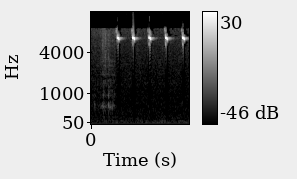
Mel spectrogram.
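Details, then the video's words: Hairy cricket chirping in a 2020 collection: a faint low flutter, then five loud, short, piercing high chirps evenly spaced about a third of a second apart. "털귀뚜라미, 여러번 듣기, 곤충소리"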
